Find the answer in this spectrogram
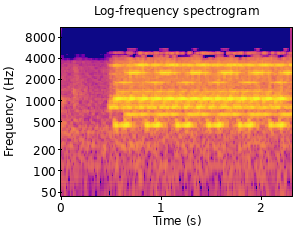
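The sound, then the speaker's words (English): A telephone starts ringing after a brief quiet moment, an electronic trilling tone that pulses rapidly and steadily at a fairly loud level, with no one talking. “And then their phone rings.”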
